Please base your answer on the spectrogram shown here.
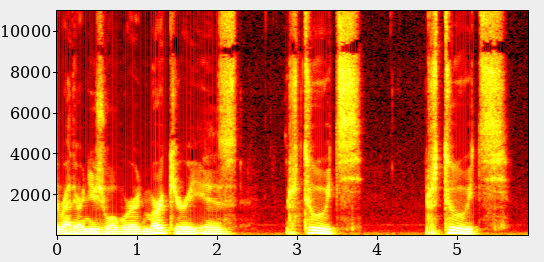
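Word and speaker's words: ртуть: Mercury is rtuť. Rtuť. How many syllables? One syllable only, right? Ooh, only one vowel. That means one syllable.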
